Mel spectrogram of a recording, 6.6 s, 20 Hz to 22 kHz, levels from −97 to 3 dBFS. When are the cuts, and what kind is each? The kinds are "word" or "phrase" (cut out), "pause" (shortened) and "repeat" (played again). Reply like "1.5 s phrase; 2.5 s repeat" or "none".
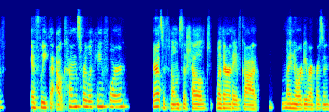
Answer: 1.0 s word; 3.2 s word; 3.7 s word; 4.6 s word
